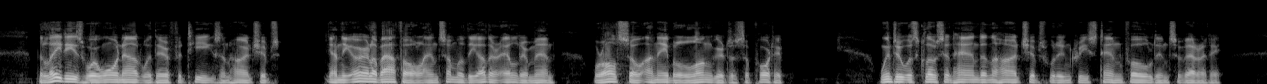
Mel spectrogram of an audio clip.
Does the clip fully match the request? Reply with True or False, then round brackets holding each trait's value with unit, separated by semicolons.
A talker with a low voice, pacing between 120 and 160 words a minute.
False (100 Hz; 205 wpm)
